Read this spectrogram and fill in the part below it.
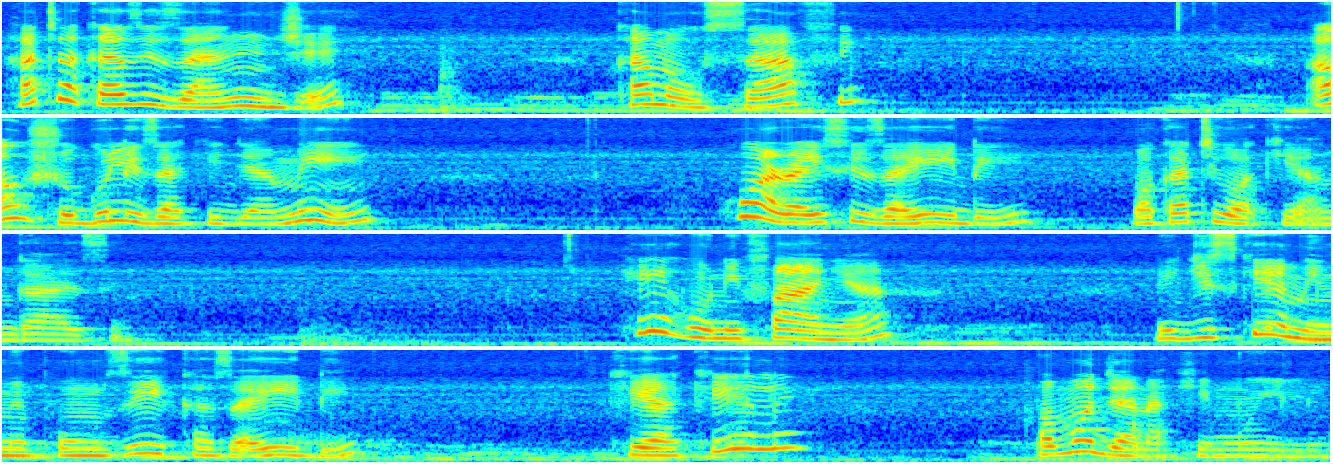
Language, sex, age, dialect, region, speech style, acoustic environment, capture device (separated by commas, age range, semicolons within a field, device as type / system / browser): Swahili, female, 25-34, Kenya - Mombasa, Kenya, relaxed; focused, silence, desktop / Windows / Chrome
